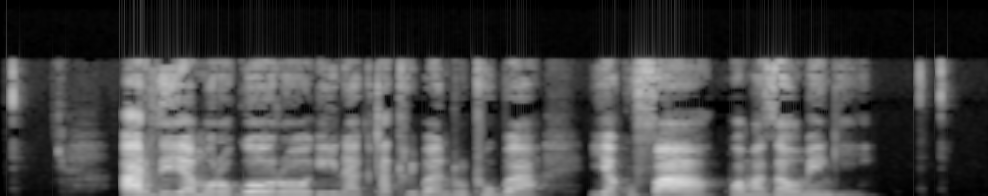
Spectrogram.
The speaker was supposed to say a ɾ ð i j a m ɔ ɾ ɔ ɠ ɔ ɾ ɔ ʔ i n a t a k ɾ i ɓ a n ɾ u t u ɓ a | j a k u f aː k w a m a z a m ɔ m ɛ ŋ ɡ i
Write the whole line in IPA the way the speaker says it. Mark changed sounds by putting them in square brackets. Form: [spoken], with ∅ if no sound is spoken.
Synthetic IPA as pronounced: a ɾ ð i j a m ɔ ɾ ɔ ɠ ɔ ɾ ɔ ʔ i n a t a k ɾ i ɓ a n ɾ u t u ɓ a | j a k u f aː k w a m a z a [∅] ɔ m ɛ ŋ ɡ i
